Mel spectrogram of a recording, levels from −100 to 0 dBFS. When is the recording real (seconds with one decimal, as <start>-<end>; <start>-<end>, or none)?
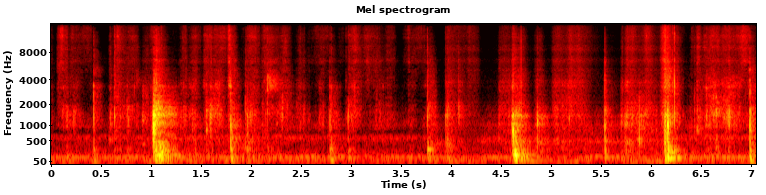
0.0-3.8; 6.2-7.1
